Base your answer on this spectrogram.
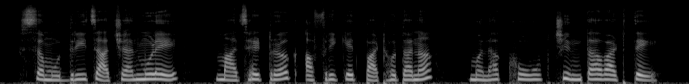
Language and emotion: Marathi, fearful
